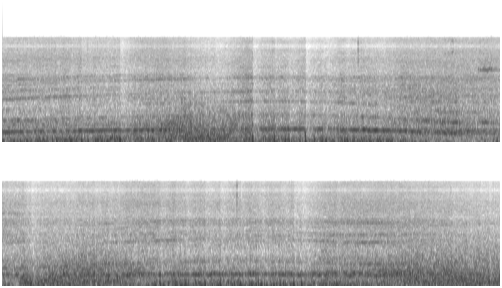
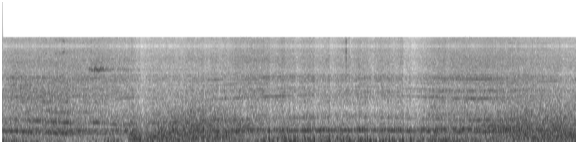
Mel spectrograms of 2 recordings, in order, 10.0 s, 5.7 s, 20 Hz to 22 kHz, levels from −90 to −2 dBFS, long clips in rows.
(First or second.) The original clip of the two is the second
